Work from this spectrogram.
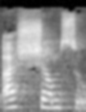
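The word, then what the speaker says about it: الشمس: Because sheen here is a sun letter. Therefore, if it comes after lam, lam remains silent. So because lam remains silent, sheen will be pronounced, lam will be dropped out. Sheen will be pronounced with a tashdeed sign, ash-shamsu.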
